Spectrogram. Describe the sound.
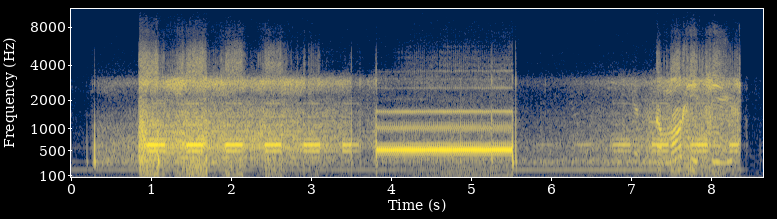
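A telephone line rings with one steady, buzzing ring tone lasting a couple of seconds, while teenagers talk in the background before and after it over a faint line hum.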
